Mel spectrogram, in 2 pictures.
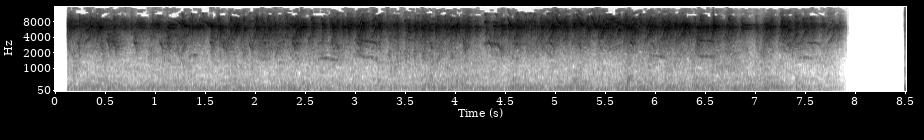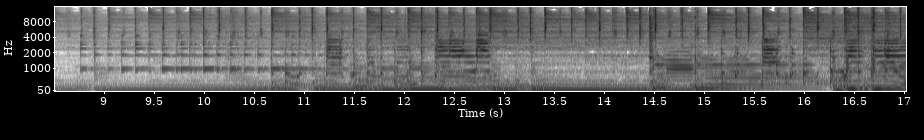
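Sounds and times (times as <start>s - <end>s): birds chirping and twittering: 0.1s - 7.9s
short lower bird calls: 0.2s - 7.9s.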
